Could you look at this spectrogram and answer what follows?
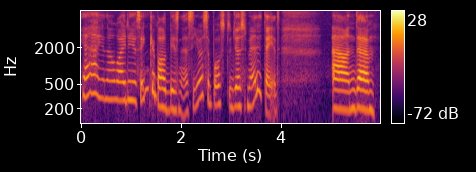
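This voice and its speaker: A woman speaks at a slow pace in a medium-pitched voice, with very little room sound. She talks like a spiritual vlogger thinking aloud, casual and unscripted. Her delivery is reflective and halting, with pauses between short phrases. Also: dark tone, no echo.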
